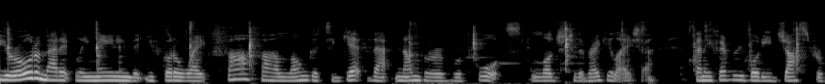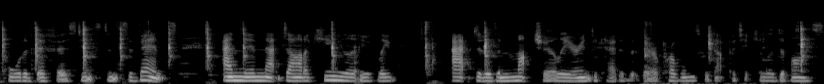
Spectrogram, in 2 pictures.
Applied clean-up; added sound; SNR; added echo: classical method Wiener filter.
